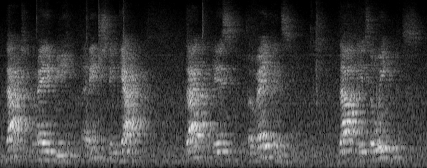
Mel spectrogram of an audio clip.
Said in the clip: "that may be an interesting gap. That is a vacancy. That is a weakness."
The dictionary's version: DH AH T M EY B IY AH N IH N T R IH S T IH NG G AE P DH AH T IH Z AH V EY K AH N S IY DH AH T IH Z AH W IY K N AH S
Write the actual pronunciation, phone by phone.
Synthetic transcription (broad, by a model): DH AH T M EY B IY AH N IH N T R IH S T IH NG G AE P DH AH T IH Z AH V EY K AH N S IY DH AH T IH Z AH W IY K N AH S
